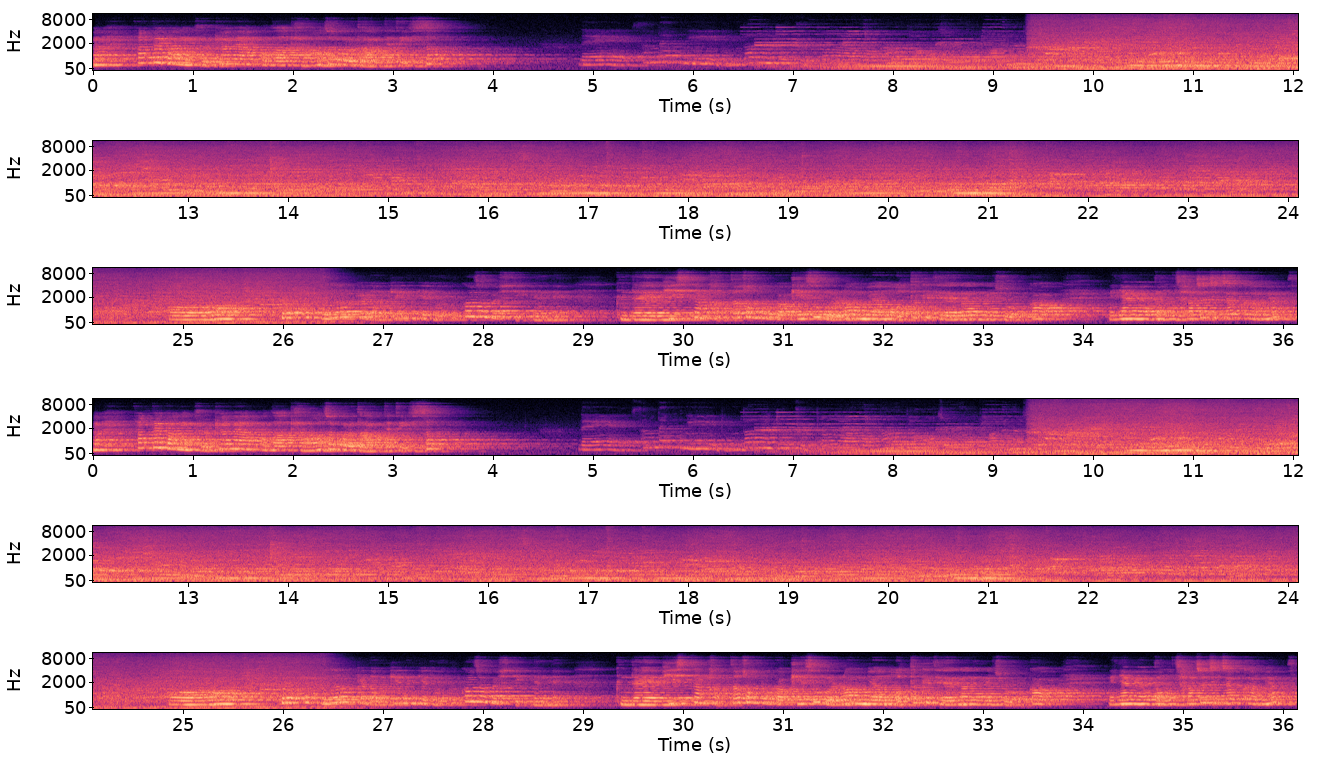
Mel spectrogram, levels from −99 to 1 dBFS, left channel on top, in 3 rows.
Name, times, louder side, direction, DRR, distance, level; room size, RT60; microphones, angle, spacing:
voice 1, 0.0-3.4 10.3-11.3 24.8-29.1 29.3-36.1, right 1 dB, 20° right, -5 dB, 0.6 m, -21 dB
voice 2, 4.8-10.1 10.9-14.7 15.7-24.4, equal, 55° right, -2 dB, 1.2 m, -37 dB
sound 1, 6.5-21.1, left 1 dB, 20° left, 1.3 m, -28 dB
sound 2, 9.3-26.4, equal, 5° left, 1.1 m, -28 dB
7.6 x 6.0 x 2.4 m, 2.4 s
head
